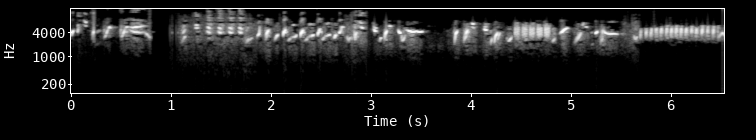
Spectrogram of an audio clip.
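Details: Continuous song of a wild European goldfinch for tutoring chicks: fast jumbled twitters and liquid chirps with several buzzy, trilled passages, the last a steady rattling trill.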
